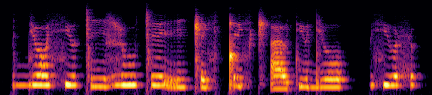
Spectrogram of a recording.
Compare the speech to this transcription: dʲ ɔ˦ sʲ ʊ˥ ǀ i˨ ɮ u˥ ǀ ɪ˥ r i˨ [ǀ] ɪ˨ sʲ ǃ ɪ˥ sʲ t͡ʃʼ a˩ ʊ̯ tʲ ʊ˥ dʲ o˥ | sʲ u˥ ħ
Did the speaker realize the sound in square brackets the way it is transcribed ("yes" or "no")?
no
